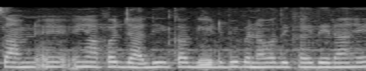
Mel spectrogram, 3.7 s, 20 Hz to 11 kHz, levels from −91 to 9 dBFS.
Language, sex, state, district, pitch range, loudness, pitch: Hindi, female, Uttar Pradesh, Muzaffarnagar, 205-220 Hz, -13 LUFS, 210 Hz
